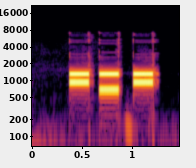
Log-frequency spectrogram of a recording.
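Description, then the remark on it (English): Three quick telephone keypad dialing tones as a phone call is placed, each a steady dual-pitched beep lasting about a quarter second with short gaps between, clear with no talking. “I'm going to make a special phone call right now.”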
